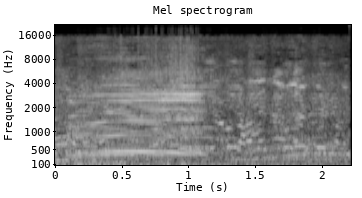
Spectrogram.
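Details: Sahiwal cattle at Raniganj cattle market, Ghoraghat, Dinajpur, Bangladesh, on a Thursday in December: one drawn-out steady moo lasting about a second, over loud market crowd noise and chatter.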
